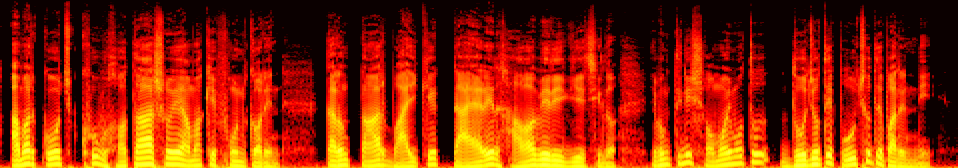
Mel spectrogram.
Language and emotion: Bengali, sad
